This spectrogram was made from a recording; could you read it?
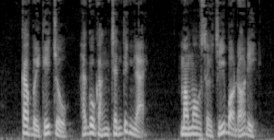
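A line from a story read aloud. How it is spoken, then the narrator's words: Monk shouting through gritted teeth. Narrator (Vietnamese): Thiên Diệu đại sư nghiến răng rồi quát lớn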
